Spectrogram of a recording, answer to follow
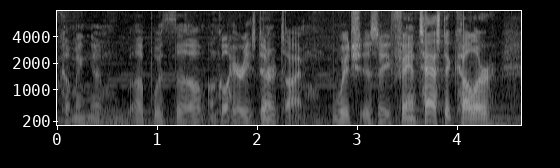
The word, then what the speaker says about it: DNR-Time: Uncle Harry's Dinner Time, DNR-Time, pronounced dinner.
